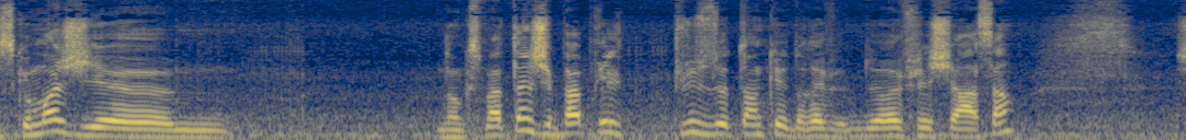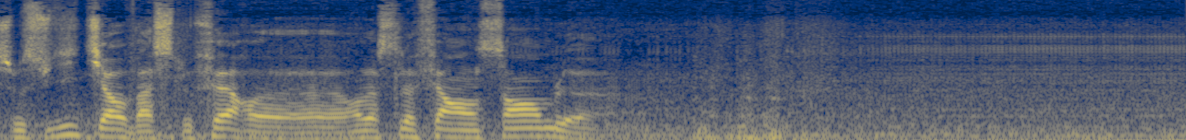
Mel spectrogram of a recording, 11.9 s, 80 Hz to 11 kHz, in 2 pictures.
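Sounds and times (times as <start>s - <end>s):
speech: 0.0s - 1.3s, 2.2s - 9.6s
low road rumble inside a moving car: 0.0s - 11.8s.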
